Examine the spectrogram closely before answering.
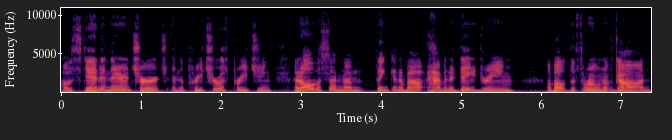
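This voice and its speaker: Raised and projected, a man's high voice carries a bright, sharp tone with ordinary pitch variation. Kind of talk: testimony. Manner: loud; fast.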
